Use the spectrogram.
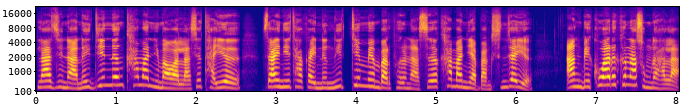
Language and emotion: Bodo, angry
